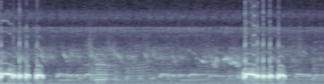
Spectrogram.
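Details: Zebra dove lure call for bringing birds quickly and getting them to answer: two loud phrases of a long coo plus short coos, joined by a long train of quieter, evenly spaced soft coos.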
